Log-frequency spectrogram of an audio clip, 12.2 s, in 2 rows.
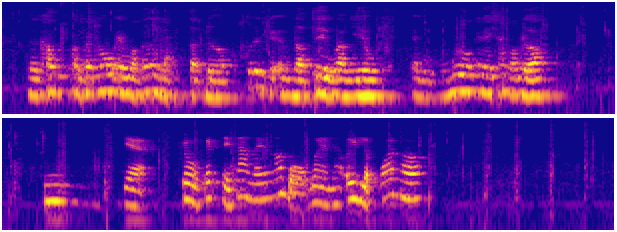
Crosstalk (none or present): none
